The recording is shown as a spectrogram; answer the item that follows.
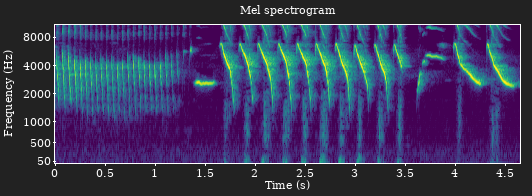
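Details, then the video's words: Vigorous long canary song meant to prompt and teach young canaries: opens with a buzzy rattling roll, then loud downward-swept whistles repeated about three times a second, ending with a few sliding notes. "PANCINGAN Suara Burung KENARI Gacor Panjang || Masteran KENARI Paud"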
